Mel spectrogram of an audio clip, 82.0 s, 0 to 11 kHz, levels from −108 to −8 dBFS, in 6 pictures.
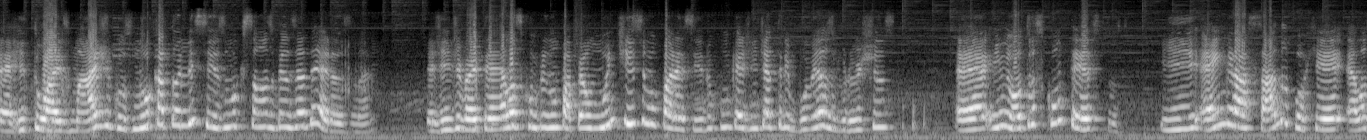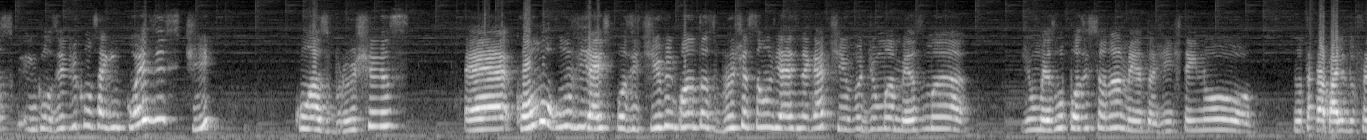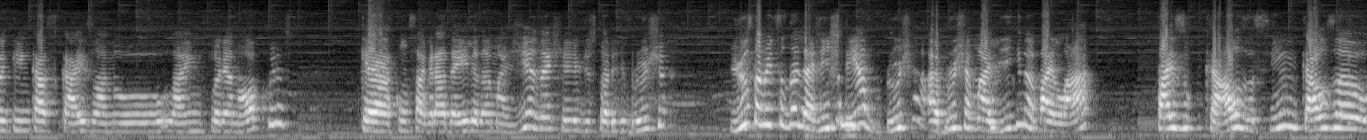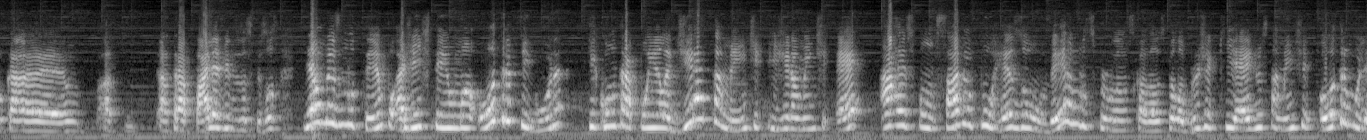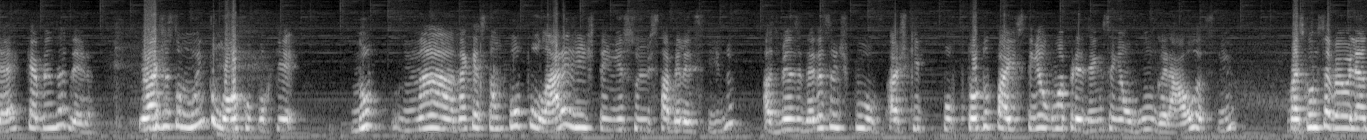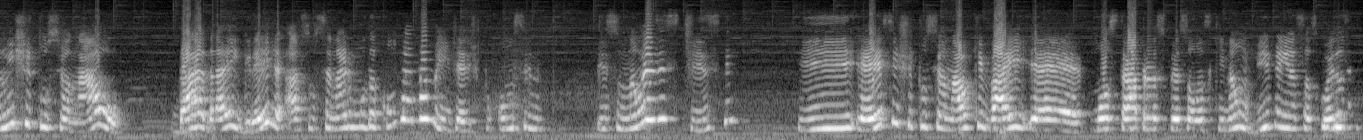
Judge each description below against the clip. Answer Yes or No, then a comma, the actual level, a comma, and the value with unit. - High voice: Yes, very high, 280 Hz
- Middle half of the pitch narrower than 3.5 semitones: No, average, 4.5 semitones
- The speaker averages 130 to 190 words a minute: Yes, average, 160 wpm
